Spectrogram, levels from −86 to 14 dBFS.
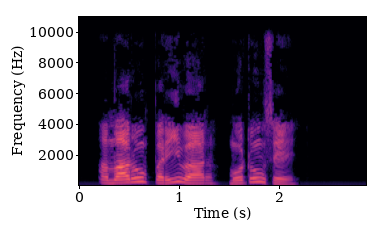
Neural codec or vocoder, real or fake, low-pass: none; real; 9.9 kHz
